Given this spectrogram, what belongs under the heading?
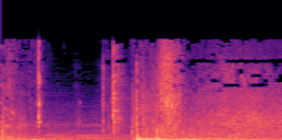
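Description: A Kornet anti-tank missile strikes a pickup truck in a war film, a sudden heavy boom bursting out after a brief lead-in of scattered sounds, then a rumbling roar that lingers.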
